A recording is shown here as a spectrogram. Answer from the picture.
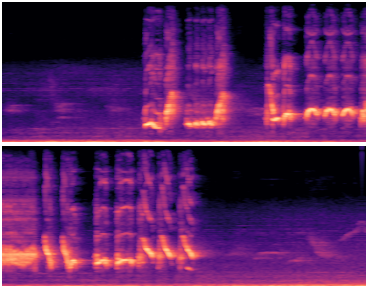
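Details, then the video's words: Orange-headed thrush, a kept bird in North Bali, singing in the morning in the loud ngeplong style used to tutor other songbirds: one rich phrase of rising whistles, slurred notes and quick warbled trills, over a low background hum. "Pagi Hari Hari ANIS MERAH Ngeplong Gacor Untuk Pancingan & Masteran Burung Dirumah"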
